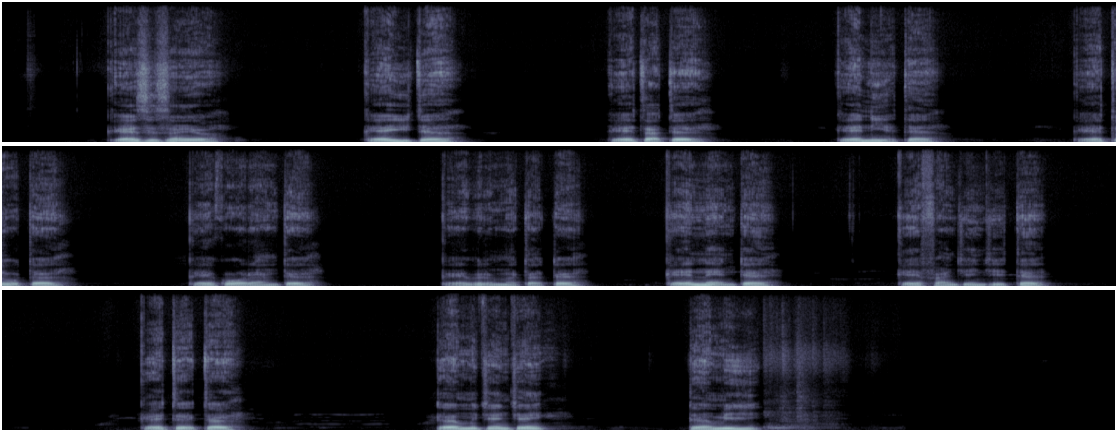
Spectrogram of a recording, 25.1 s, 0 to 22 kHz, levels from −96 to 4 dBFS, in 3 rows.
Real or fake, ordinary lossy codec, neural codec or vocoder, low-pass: real; none; none; none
